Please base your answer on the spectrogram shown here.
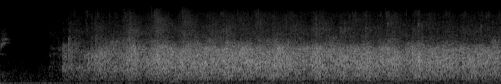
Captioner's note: audience clapping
